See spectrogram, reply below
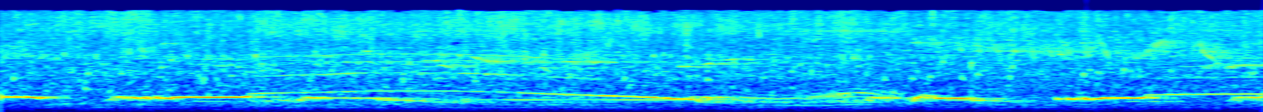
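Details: Low, smooth, held coos from Puter Pelung turtle doves, layered over one another with a steady water trickle behind, meant as therapy for caged birds that have stopped singing.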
